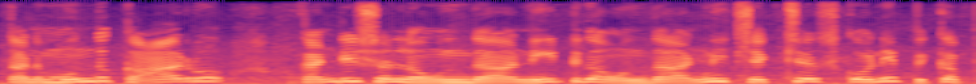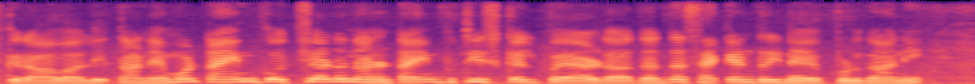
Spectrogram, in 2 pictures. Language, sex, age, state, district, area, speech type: Telugu, female, 30-45, Andhra Pradesh, Sri Balaji, rural, spontaneous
